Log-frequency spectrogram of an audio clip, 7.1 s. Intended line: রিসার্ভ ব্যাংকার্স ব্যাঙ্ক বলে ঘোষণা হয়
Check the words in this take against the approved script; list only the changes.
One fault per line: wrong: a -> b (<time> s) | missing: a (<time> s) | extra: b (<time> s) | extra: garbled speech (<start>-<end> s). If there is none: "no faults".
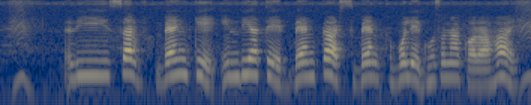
extra: ব্যাঙ্ককে ইন্ডিয়াতে (2.2 s)
extra: করা (6.2 s)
